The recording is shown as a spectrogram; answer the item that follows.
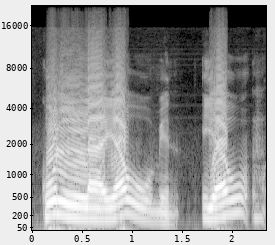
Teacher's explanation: Di sini ada fathah bertemu wau. Bacaan lin harus lembut.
